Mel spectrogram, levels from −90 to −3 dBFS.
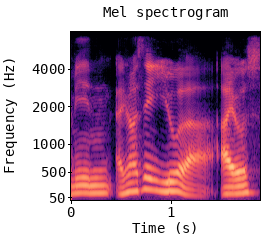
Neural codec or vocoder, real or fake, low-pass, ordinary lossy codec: codec, 16 kHz, 2 kbps, X-Codec, HuBERT features, trained on LibriSpeech; fake; 7.2 kHz; none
